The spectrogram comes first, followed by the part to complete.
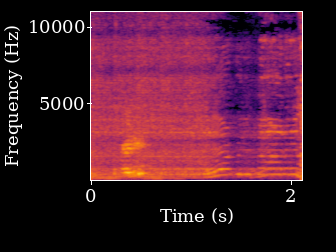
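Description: A person's voice: a short vocal sound about half a second in, then faint sliding tones in a lull between louder music.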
